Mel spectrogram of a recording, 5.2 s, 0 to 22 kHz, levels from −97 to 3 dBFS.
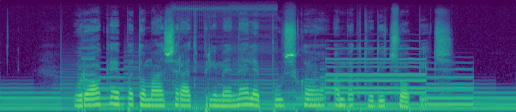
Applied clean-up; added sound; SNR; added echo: none; Keyboard (musical); 7 dB; none.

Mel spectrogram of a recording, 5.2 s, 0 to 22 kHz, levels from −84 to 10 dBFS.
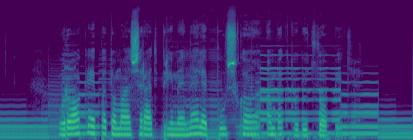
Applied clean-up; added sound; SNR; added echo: neural mask model RNNoise.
